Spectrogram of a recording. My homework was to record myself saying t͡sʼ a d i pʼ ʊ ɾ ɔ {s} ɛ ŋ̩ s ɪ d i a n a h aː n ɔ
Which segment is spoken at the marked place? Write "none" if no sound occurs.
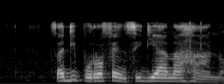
f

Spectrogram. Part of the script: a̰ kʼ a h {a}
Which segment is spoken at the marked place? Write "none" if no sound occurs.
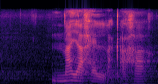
a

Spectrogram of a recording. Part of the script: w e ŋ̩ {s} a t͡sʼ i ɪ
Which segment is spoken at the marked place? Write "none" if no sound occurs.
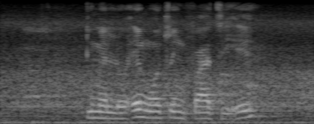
f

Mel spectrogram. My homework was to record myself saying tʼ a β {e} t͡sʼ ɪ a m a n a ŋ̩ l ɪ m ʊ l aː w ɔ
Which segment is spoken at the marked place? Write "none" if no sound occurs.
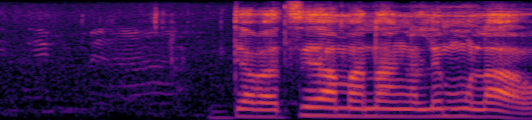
a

